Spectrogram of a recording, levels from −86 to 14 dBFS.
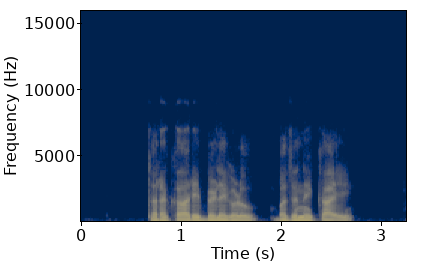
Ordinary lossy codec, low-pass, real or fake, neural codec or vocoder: Opus, 16 kbps; 7.2 kHz; real; none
